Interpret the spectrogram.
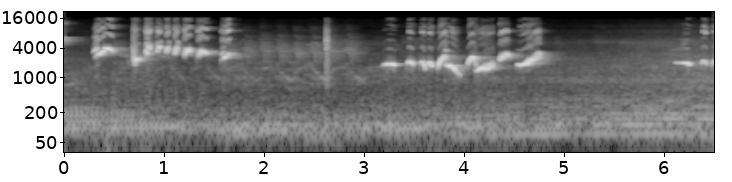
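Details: White-rumped shama song meant to make other shamas sing hard: bursts of rich, varied whistles and chattering notes separated by a quieter gap, over a faint low hum.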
